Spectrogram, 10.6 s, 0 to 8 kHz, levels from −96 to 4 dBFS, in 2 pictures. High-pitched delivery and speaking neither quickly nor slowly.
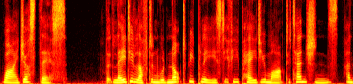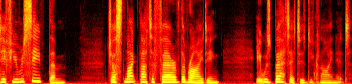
Yes: high, 210 Hz; average, 185 wpm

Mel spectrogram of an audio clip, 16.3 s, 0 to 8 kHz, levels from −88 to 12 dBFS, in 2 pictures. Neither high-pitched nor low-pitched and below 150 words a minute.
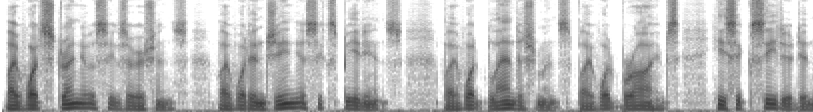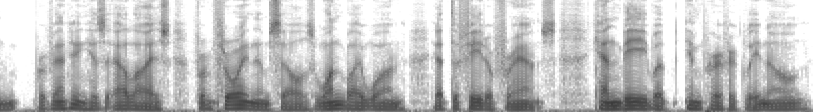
No: very low, 85 Hz; slow, 135 wpm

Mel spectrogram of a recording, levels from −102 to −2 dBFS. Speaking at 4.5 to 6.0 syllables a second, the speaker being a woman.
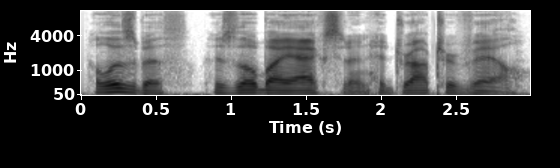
No: 5.7 syllables/s; male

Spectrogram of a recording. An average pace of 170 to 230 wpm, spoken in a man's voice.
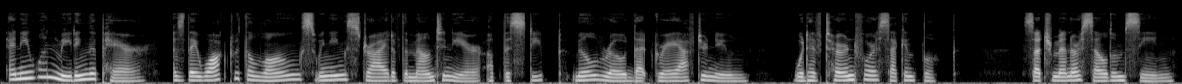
No: average, 180 wpm; female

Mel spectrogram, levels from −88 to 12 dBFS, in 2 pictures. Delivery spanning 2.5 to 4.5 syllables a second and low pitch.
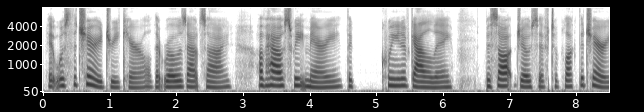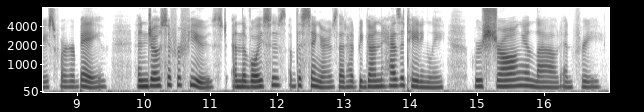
No: 4.4 syllables/s; high, 210 Hz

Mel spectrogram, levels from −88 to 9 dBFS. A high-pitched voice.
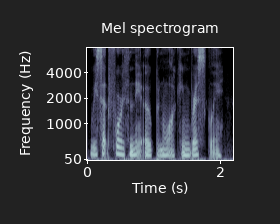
No: medium, 165 Hz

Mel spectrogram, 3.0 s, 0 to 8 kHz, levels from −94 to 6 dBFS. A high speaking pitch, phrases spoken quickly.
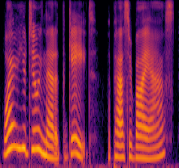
Yes: very high, 250 Hz; fast, 240 wpm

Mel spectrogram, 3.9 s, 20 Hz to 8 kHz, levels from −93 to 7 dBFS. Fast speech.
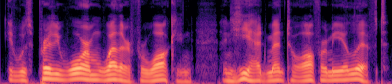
Yes: fast, 245 wpm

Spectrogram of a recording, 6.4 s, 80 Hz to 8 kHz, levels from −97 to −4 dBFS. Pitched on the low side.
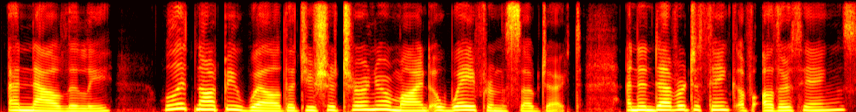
No: high, 225 Hz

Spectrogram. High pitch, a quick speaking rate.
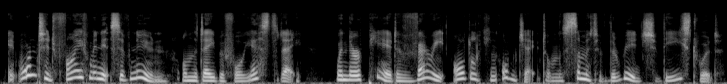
Yes: high, 210 Hz; fast, 230 wpm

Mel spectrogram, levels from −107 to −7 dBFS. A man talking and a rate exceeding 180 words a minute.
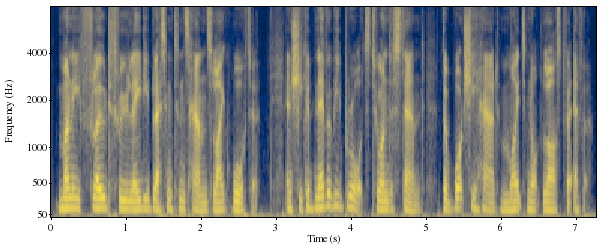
Yes: male; fast, 205 wpm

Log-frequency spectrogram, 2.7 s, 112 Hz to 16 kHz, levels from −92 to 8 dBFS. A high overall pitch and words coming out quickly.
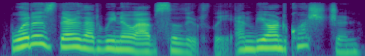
Yes: high, 225 Hz; fast, 220 wpm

